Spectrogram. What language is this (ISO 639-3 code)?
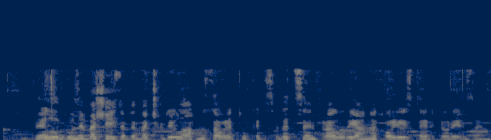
kat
